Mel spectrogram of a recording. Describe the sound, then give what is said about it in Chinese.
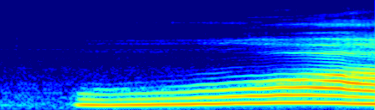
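A voice imitates a film camera zoom-in shot moving from far to near, with one long, steady vocal tone that starts after a brief silence and slowly rises in pitch and intensity, held for well over a second. “那还有一种是常常可以看到的拍法，就是从远到近，就是 zoom in。那我想用声音来描述。”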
